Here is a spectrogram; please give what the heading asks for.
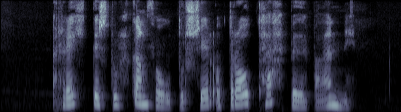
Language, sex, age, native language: Icelandic, female, 30-39, Icelandic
